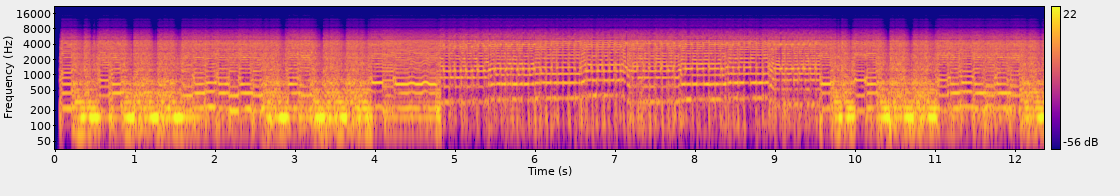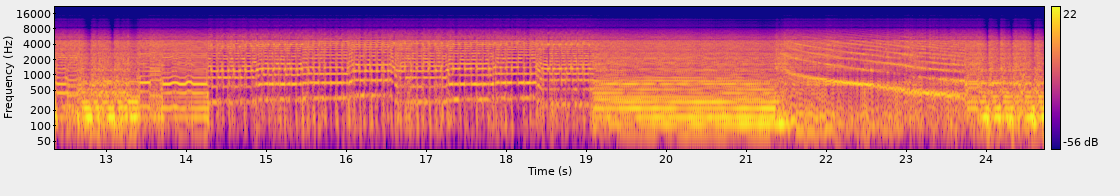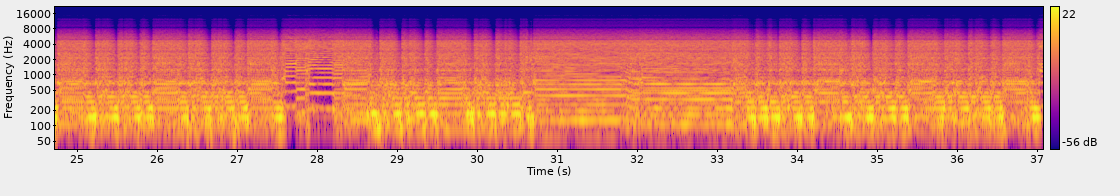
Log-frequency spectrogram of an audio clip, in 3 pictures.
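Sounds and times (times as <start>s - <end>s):
electric guitar: 0.0s - 37.0s.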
